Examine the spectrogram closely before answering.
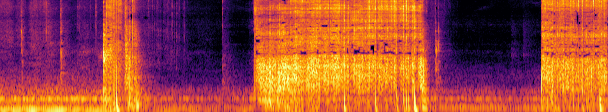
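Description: Electric arc welding on a steel door: three bursts of crackling arc, a short one about a second in, a longer one of under two seconds, and another starting near the end, laid as tack welds fixing a three-piece hinge in place. A faint steady hum lies beneath.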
